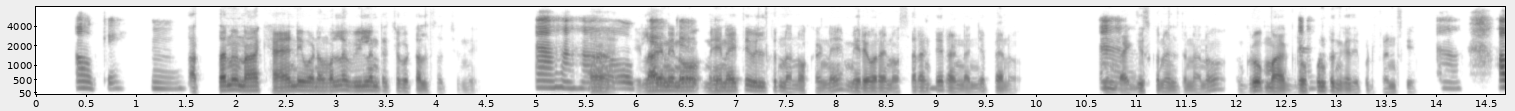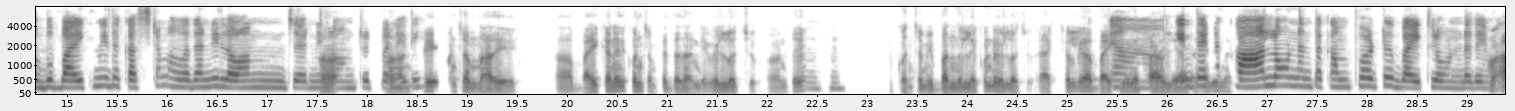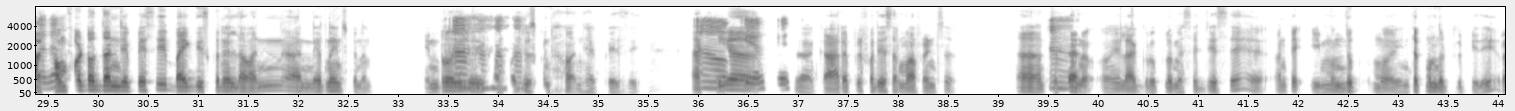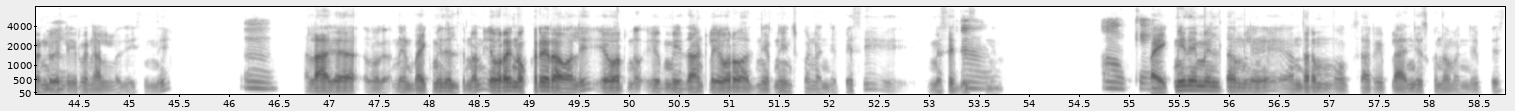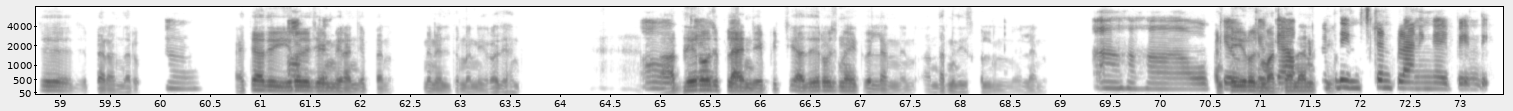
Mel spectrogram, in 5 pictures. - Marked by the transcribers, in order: in English: "హ్యాండ్"; other noise; in English: "బైక్"; in English: "గ్రూప్"; in English: "గ్రూప్"; in English: "ఫ్రెండ్స్‌కి"; in English: "బైక్"; in English: "లాంగ్ జర్నీ లాంగ్ ట్రిప్"; other background noise; in English: "బైక్"; in English: "యాక్చువల్‌గా బైక్"; tapping; in English: "ట్రావెల్"; in English: "కార్‌లో"; in English: "కంఫర్ట్ బైక్‌లో"; in English: "కంఫర్ట్"; laughing while speaking: "కంఫర్ట్ జూసుకుంటాం అని చెప్పేసి"; in English: "కంఫర్ట్"; in English: "యాక్చువల్‌గ"; in English: "ప్రిఫర్"; in English: "ఫ్రెండ్స్"; in English: "గ్రూప్‌లో మెసేజ్"; in English: "ట్రిప్"; in English: "బైక్"; in English: "మెసేజ్"; in English: "బైక్"; in English: "ప్లాన్"; in English: "ప్లాన్"; in English: "నైట్"; unintelligible speech; in English: "ఇన్స్టంట్ ప్లానింగ్"
- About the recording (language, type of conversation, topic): Telugu, podcast, ఆసక్తి కోల్పోతే మీరు ఏ చిట్కాలు ఉపయోగిస్తారు?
